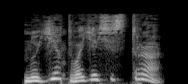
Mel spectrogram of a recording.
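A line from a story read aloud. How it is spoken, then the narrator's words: Exclamation, abruptly cut off. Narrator (Russian): воскликнула Анна и тут же осеклась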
